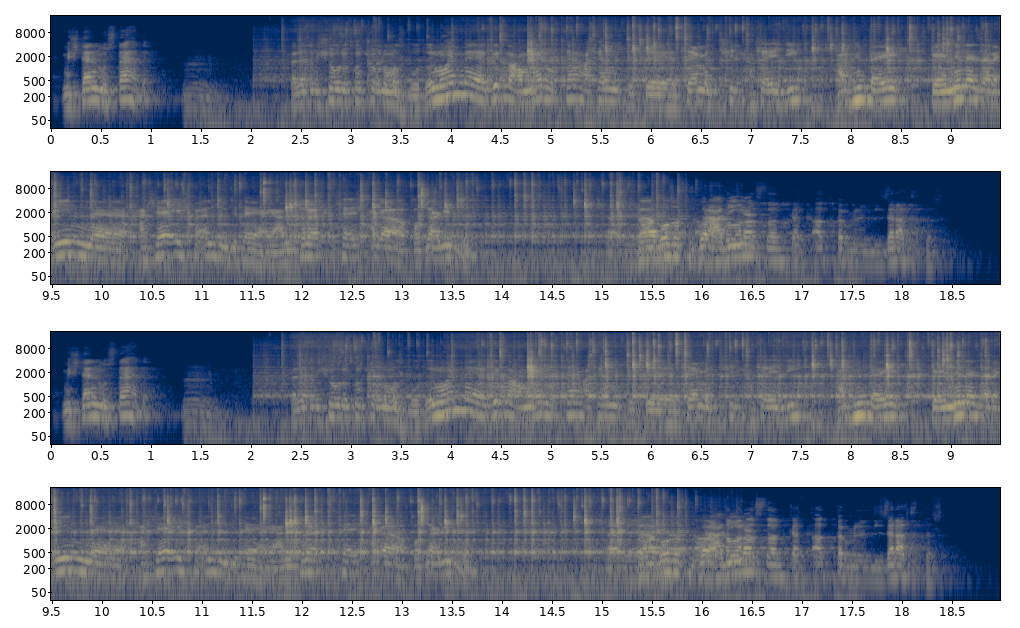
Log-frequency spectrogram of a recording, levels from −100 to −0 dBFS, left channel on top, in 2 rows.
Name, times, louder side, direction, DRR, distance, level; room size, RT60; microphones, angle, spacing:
voice 1, 0.1-1.0 2.4-13.8 15.4-16.5, left 2 dB, 20° left, 0.7 m, -43 dB
voice 2, 1.3-1.7 15.0-18.1, right 4 dB, 70° right, 1.9 m, -48 dB
Water tap faucet / Sink (filling or washing), 1.5-16.5 16.8-17.1, right 5 dB, 20° right, 1.2 m, -43 dB
25.5 x 10.5 x 4.1 m
head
